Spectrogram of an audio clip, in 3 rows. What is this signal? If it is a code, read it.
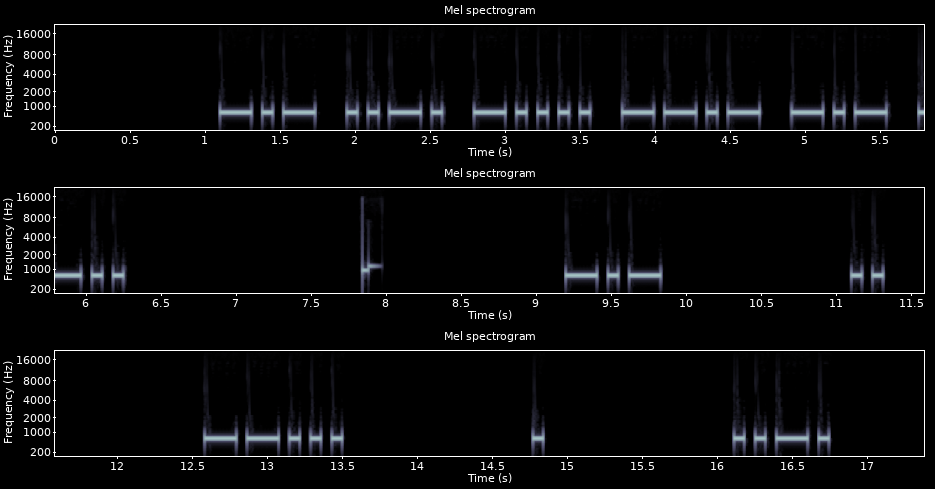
Morse code, heard as a keyed tone, about 17 wpm, spaced as for 9 wpm, 700 Hz. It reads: KF6QKD KI7EF
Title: USA Call Signs - 6 Characters - 6x Character Spacing - 17wpm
